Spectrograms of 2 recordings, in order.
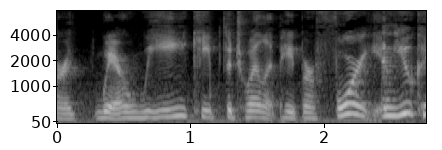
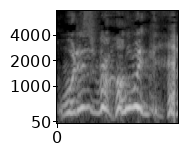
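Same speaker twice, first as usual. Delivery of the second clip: laughing exasperation; 10 semitones higher, 6 dB louder than usual. Retold or imitated. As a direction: laugh it out in disbelief. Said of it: "I was like".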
